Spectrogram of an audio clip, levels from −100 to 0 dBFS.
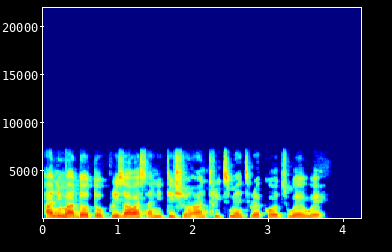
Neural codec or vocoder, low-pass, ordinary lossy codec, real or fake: none; 7.2 kHz; none; real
